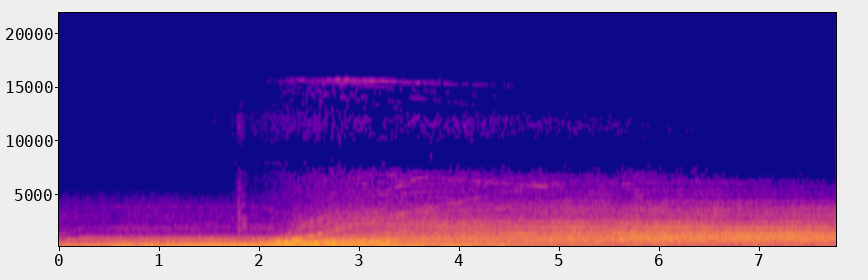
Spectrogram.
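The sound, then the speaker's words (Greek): The futuristic synthetic drive sound of a Porsche Taycan 4S electric car: a loud whirring hum with swooping tonal whines sweeping through the pitch range over a low rumble. “Που ξέρετε, έχει γίνει ολόκληρη μελέτη γύρω από αυτόν τον ήχο, γιατί δεν θέλει ο εργοστάσιο να έχει έναν ήχο ο οποίος μιμείται ένα βενζινοκίνητο. Αυτό είναι το εύκολο. Mm. Η ιδέα είναι να έχει ένα ήχο φουτουριστικό.”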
